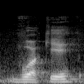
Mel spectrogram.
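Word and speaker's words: Boakye: Boachi, how do you spell that? B-O-A K-Y-E. Boake, okay.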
